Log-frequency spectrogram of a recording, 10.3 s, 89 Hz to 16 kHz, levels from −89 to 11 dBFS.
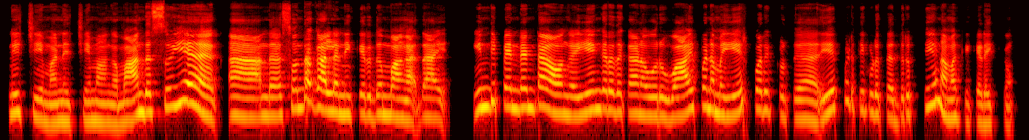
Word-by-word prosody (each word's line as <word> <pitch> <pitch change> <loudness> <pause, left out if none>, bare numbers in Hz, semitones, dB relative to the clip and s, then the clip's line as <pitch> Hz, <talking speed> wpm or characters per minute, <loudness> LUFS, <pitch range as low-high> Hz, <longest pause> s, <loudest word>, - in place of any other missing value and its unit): நிச்சயமா, 215 -8 -5
நிச்சயமாங்கம்மா. 175 -1 -4
அந்த 250 0 +1
சுய 320 +5 0 0.5
அ - - +5 0.2
அந்த 220 0 -2 0.2
சொந்த 290 +6 -1
கால்ல 260 -3 +5
நிக்கிறதும்பாங்க. 225 -3 0
அத 215 - -5 0.5
இண்டிபெண்டென்ட்டா 300 -2 +1
அவுங்க 240 -2 +2
இயங்குறதுக்கான 255 -3 -1
ஒரு 220 -1 -3
வாய்ப்ப 275 +7 +2
நம்ம 240 -4 -1
ஏற்படுத்திகுதுக்க 265 -7 -8 0.4
ஏற்படுத்திக் 280 -5 -10
குடுத்த 215 -4 -7
திருப்தியும் 230 - -4
நமக்கு 200 -3 -6
கெடைக்கும். 165 -2 -8
240 Hz, 130 wpm, -23 LUFS, 210-280 Hz, 0.5 s, அ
